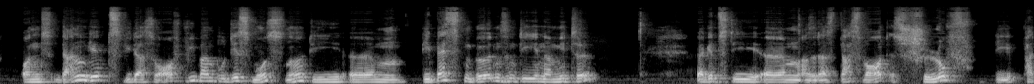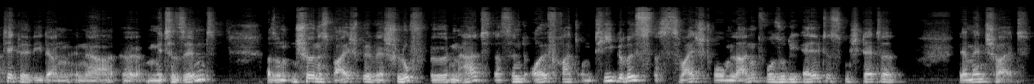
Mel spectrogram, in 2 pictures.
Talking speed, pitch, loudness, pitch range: 180 wpm, 120 Hz, -19 LUFS, 110-145 Hz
